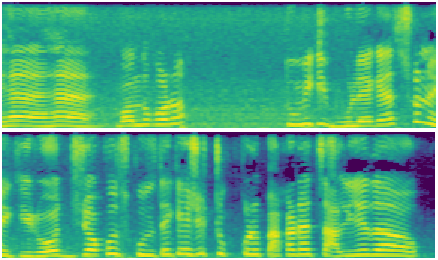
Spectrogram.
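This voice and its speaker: A high-pitched woman in her thirties talks casually on a handheld phone camera at home. She chats, teases and scolds her young child indoors, and a faint hiss sits under her voice. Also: bright, forceful tone. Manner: chatty, teasing and scolding a child. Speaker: mother vlogger. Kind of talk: casual home vlog chat.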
